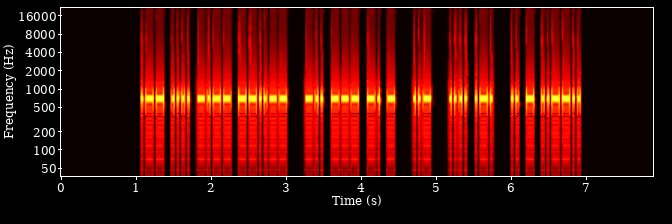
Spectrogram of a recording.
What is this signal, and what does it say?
Morse code, heard as a keyed tone, about 36 wpm, 700 Hz. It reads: WHY, DONT U HR IT?
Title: Sentences from Top 300 Words and Abbreviations 35wpm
